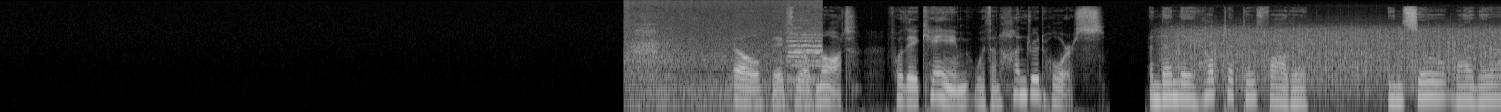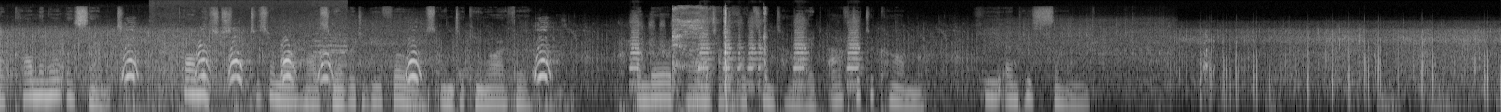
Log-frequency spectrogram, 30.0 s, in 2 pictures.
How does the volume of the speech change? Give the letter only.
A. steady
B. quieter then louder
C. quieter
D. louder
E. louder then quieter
C.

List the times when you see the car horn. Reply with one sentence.
The car horn can be heard from 6.2 to 8.2 s, from 16.5 to 18.5 s and from 21.3 to 23.6 s.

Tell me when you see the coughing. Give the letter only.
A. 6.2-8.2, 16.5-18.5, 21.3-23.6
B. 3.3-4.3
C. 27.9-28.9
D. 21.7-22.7
D.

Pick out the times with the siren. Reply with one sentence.
You can't hear the siren here.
